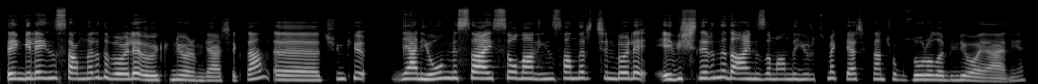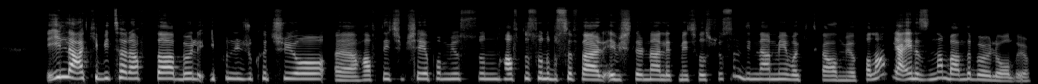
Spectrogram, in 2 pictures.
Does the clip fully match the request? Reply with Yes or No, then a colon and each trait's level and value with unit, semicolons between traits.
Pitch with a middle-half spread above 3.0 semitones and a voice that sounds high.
Yes: average, 3.8 semitones; very high, 250 Hz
